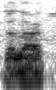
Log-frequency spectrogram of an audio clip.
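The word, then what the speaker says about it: Dahlak: Map shows part of the northeastern coast of Africa from the island of Dalak, I said it wrong the first time, Dalak in the Red Sea, and extending south to the area of the Comoro Islands.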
